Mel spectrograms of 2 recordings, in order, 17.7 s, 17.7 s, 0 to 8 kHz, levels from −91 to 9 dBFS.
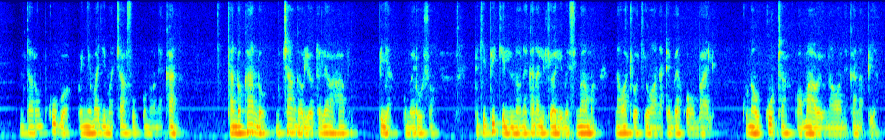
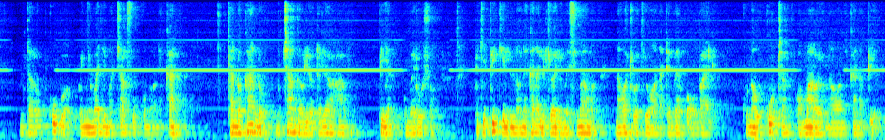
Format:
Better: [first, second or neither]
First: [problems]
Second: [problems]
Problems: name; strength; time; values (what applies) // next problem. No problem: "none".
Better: first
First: none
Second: background sound (Wind instrument, woodwind instrument); 15 dB below the speech // room echo; dies away in 0.6 s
